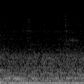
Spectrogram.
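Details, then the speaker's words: 58-year-old diabetic, hypertensive man with severe obstructive sleep apnoea during a sleep study: brief low rumbling snore, with cyclically recurring obstructive apnoeas, fragmented sleep, no REM, and sustained oxygen desaturation below 90%. "Bueno, ahí se escucha el ronquido y se ven los periodos de apneas obstructivas que se repiten cíclicamente."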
